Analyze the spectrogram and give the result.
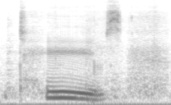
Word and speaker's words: Toews: That is spelled T-O-E-W-S, like toes, pronounced Taves.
